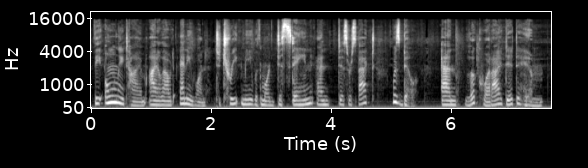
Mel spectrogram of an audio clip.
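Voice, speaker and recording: A woman acting as a proud, wounded girlfriend in an audio drama. Her husky, slightly low voice is cool and pointed, with a cutting edge to the words. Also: expressive, normal speed, a little mellow, rough recording. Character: proud, hurt girlfriend demanding a proper apology.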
